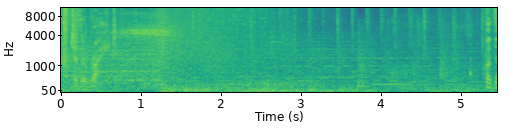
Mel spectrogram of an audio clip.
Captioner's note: loud explosion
